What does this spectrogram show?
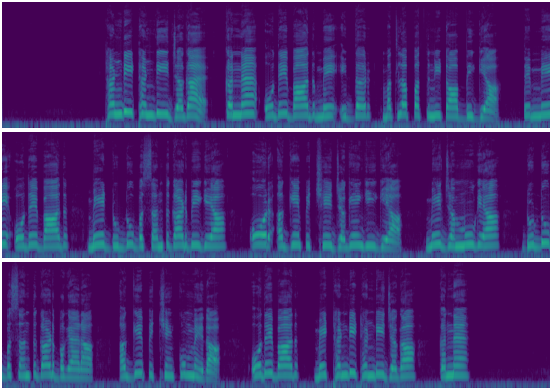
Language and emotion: Dogri, neutral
